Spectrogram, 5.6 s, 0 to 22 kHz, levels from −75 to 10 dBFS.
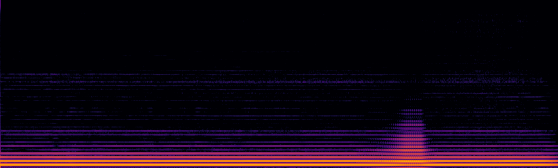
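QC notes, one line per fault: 3.56–4.51 s loudspeaker feedback squeal: the mic-to-speaker loop exceeds unity gain at 933 Hz, so a single tone swells over about half a second to roughly the music's level.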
